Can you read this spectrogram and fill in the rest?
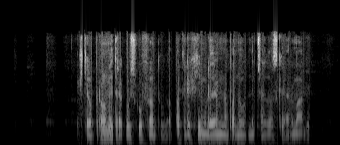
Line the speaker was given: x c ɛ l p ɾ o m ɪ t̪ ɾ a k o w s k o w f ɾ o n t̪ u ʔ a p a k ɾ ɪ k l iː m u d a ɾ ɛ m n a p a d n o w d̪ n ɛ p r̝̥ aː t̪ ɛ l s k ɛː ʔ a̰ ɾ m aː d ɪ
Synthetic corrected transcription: x c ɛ l p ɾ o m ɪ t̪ ɾ a k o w s k o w f ɾ o n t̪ u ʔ a p a k ɾ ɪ x l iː m u d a ɾ ɛ m n a p a d n o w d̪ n ɛ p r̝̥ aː t̪ ɛ l s k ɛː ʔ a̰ ɾ m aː d ɪ

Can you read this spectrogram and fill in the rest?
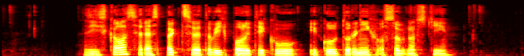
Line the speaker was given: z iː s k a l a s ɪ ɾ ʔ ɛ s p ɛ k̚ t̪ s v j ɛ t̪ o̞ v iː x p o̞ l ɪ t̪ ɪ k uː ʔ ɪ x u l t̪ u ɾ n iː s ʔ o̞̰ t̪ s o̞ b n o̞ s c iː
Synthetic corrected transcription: z iː s k a l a s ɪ ɾ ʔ ɛ s p ɛ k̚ t̪ s v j ɛ t̪ o̞ v iː x p o̞ l ɪ t̪ ɪ k uː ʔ ɪ k u l t̪ u ɾ ɲ iː x ʔ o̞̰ s o̞ b n o̞ s c iː

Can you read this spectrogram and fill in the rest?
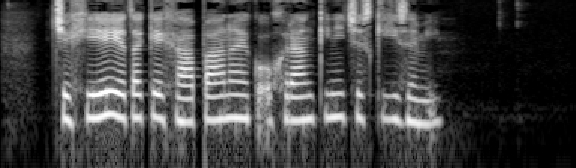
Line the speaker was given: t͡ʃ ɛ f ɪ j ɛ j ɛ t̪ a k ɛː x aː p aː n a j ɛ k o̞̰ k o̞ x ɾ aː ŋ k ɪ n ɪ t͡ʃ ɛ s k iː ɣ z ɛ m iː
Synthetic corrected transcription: t͡ʃ ɛ x ɪ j ɛ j ɛ t̪ a k ɛː x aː p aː n a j a k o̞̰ ʔ o̞ x ɾ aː ŋ k ɪ ɲ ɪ t͡ʃ ɛ s k iː ɣ z ɛ m iː

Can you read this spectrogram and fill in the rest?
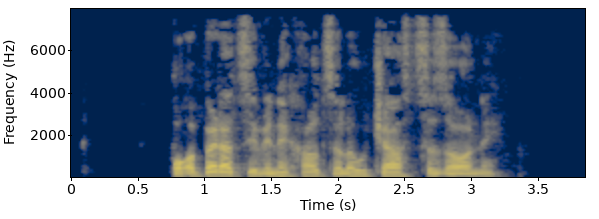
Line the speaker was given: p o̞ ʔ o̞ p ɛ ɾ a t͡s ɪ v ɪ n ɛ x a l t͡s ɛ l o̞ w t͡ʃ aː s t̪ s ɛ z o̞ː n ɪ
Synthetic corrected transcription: p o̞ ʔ o̞ p ɛ ɾ a t͡s ɪ v ɪ n ɛ x a l t͡s ɛ l o̞ w t͡ʃ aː s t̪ s ɛ z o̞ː n ɪ

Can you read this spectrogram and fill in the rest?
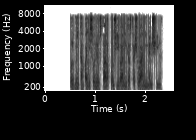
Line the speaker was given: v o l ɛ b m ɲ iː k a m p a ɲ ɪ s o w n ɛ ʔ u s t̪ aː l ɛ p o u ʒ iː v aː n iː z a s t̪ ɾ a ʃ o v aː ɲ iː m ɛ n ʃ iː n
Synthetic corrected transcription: v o l ɛ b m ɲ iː k a m p a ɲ ɪ s o w n ɛ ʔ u s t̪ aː l ɛ p o u ʒ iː v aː n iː z a s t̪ ɾ a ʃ o v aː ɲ iː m ɛ n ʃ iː n

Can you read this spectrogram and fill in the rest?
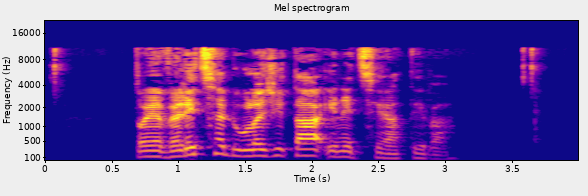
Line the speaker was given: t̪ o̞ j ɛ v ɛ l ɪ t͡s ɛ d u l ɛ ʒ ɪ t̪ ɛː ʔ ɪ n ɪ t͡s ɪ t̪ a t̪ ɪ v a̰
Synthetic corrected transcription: t̪ o̞ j ɛ v ɛ l ɪ t͡s ɛ d uː l ɛ ʒ ɪ t̪ aː ʔ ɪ n ɪ t͡s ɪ a t̪ ɪ v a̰

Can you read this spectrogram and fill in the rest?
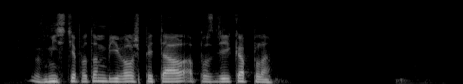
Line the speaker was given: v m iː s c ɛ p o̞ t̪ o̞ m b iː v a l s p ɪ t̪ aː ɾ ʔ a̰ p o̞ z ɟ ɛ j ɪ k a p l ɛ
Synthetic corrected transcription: v m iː s c ɛ p o̞ t̪ o̞ m b iː v a l ʃ p ɪ t̪ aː l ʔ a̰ p o̞ z ɟ ɛ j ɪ k a p l ɛ

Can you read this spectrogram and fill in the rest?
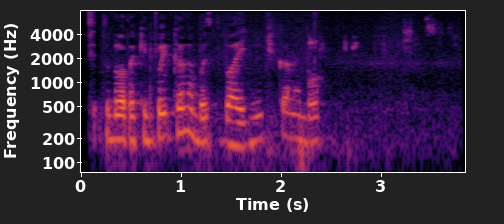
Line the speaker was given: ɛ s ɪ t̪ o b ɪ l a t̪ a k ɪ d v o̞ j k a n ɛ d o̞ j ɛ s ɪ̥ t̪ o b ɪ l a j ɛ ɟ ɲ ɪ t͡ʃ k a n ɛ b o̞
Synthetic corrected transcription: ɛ s ɪ t̪ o b ɪ l a t̪ a k ɪ d v o̞ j k a n ɛ b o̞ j ɛ s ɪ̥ t̪ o b ɪ l a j ɛ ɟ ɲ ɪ t͡ʃ k a n ɛ b o̞

